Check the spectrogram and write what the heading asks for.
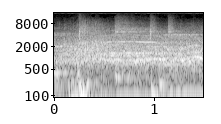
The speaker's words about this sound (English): They clapping this shit. Got the soul clap with it.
